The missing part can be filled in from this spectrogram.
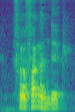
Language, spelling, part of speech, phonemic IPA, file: Dutch, vervangende, adjective / verb, /vərˈvɑŋəndə/, Nl-vervangende.ogg
- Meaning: inflection of vervangend: 1. masculine/feminine singular attributive 2. definite neuter singular attributive 3. plural attributive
